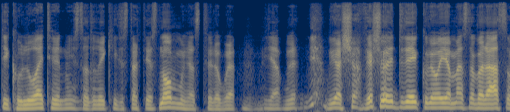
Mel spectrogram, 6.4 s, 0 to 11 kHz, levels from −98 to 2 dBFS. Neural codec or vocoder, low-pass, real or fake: codec, 16 kHz in and 24 kHz out, 0.4 kbps, LongCat-Audio-Codec, two codebook decoder; 9.9 kHz; fake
